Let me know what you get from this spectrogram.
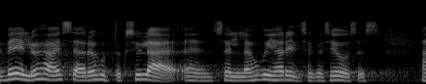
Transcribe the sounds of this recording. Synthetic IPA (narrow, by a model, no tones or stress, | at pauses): ve̞ːlyɦe̞ɑsʲjɑɾɤɦut̪ːˑɑksylese̞lːeɦhuvihæɾid̪useɡ̥ɑse̞o̞se̞s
